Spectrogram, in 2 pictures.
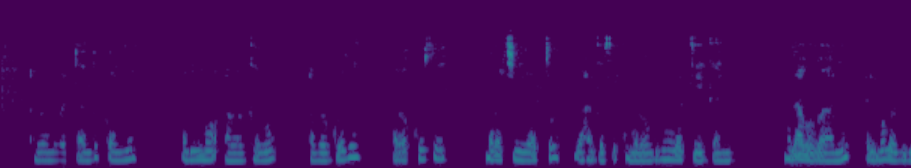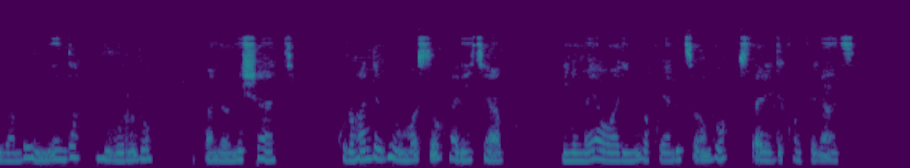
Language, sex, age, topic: Kinyarwanda, female, 18-24, health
